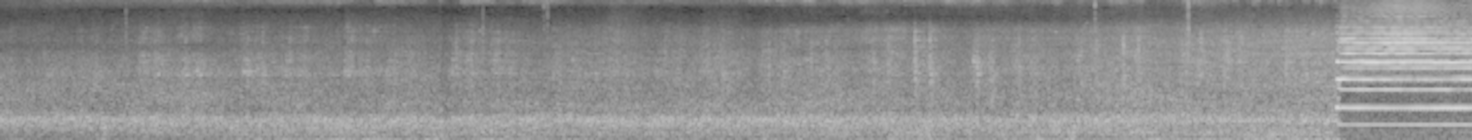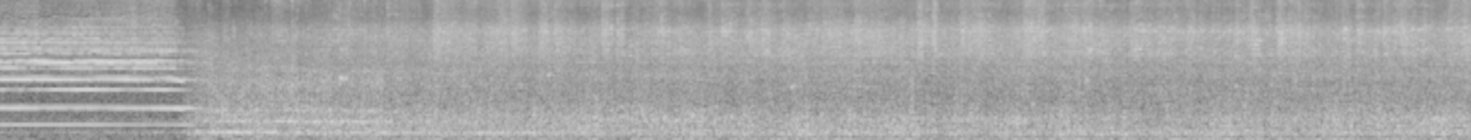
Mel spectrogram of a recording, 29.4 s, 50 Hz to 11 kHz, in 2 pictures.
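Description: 060-DA (LDE2100) diesel-electric locomotive hauling a freight train of hopper wagons, its engine growing louder as it approaches. About halfway through it sounds its horn, one blast of about three seconds with several tones at once, then the wagons roll past with a steady clickety-clack.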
